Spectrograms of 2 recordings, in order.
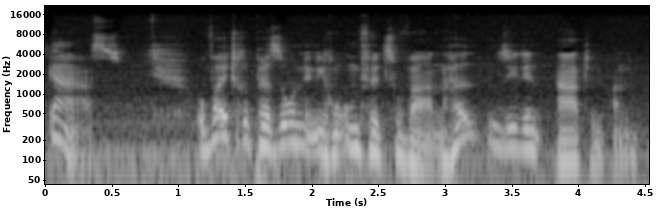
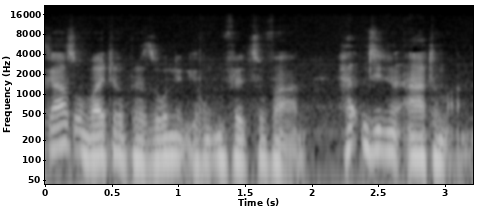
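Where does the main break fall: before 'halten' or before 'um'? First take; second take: before um; before halten. First: The main break comes before 'um weitere Personen'. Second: The main break comes before 'halten Sie'. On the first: Warning others goes with holding your breath. The speaker calls it wrong. "Und das war jetzt super betont" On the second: Shouting gas serves to warn others. The speaker calls it right.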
